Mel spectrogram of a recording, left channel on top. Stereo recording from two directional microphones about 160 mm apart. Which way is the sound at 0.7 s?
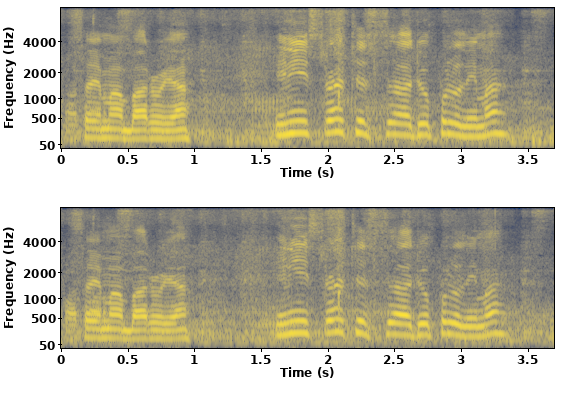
40° left (ahead or behind).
